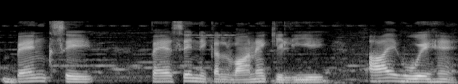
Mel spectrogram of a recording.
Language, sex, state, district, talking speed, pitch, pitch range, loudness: Hindi, male, Madhya Pradesh, Katni, 115 wpm, 130 Hz, 120-145 Hz, -17 LUFS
